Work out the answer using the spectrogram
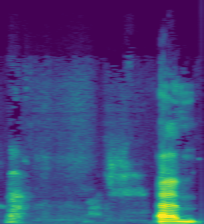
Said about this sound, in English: I have. Mine's barking a bit now.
